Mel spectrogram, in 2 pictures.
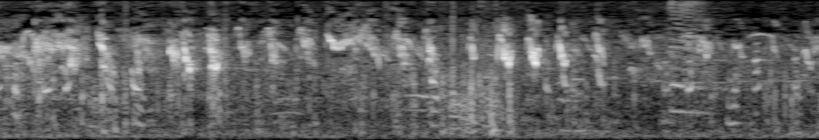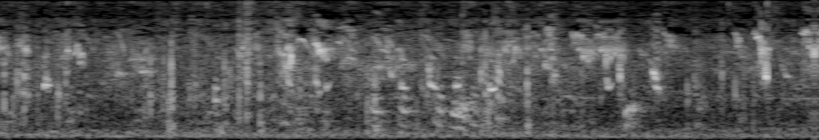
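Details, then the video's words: Little chicken chicks peeping together: a dense, steady chorus of short, high, thin chirps that overlap constantly, with some notes rising sharply and brief louder bursts near the start and middle, and no other clear sounds. "Sound of little chickens"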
